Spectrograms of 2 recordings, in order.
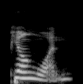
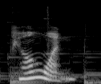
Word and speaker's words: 병원: here at dangle we're going to learn about pong onean let's start learn Korean one word at a time only here at the hangle word number 367 pong one pong one this is pronounced as a two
